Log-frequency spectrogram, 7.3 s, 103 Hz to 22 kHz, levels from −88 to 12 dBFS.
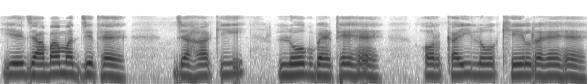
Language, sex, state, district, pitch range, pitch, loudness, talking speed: Hindi, female, Delhi, New Delhi, 170-190 Hz, 180 Hz, -16 LUFS, 120 wpm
